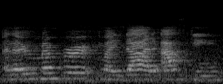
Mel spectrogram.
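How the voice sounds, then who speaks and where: Woman, 20s, Cuban Spanish accent, Spanish native speaker, earnest speech, fairly high voice, distant podium recording. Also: steady tone, moderate pace. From Cuba. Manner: earnest, with light self-deprecating laughs. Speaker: student award speaker. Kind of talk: prepared acceptance speech. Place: large event hall. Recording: echoey hall recorded from far off, noisy.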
